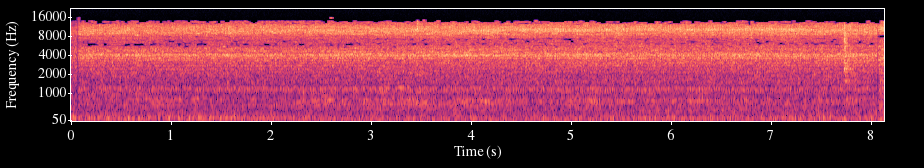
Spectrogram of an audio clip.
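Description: A steady low rumble with a hiss over it, even and unchanging, with no distinct knocks or events.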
